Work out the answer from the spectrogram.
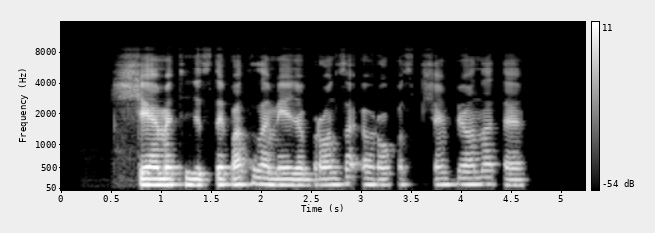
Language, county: Lithuanian, Panevėžys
